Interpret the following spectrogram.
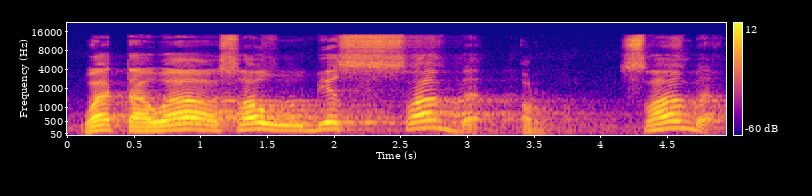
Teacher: Wa tawassaw bis sabr. Jadi huruf sebelum huruf ra itu tertahan dulu. Tertahan. Kenapa? Karena di situ ada huruf qalqalah.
